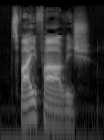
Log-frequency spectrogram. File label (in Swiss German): "zweifarwig", alsace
